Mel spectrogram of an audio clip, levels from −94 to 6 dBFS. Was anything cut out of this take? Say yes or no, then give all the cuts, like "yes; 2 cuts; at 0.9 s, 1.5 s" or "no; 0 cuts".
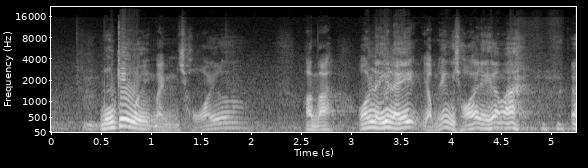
no; 0 cuts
